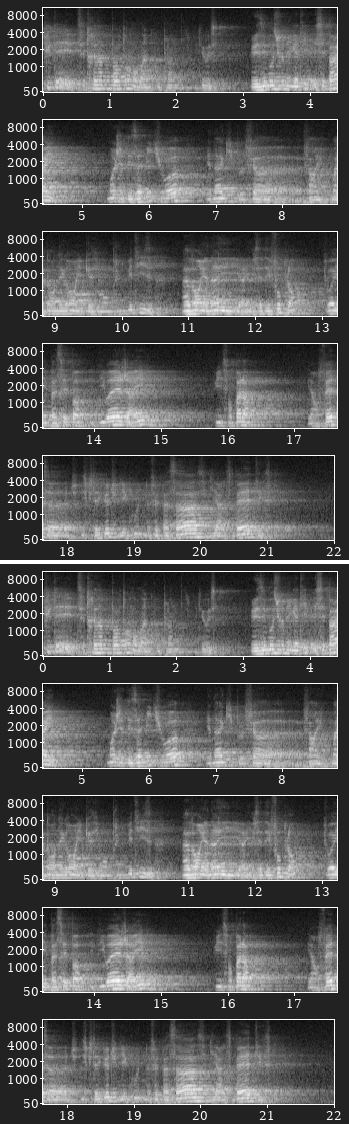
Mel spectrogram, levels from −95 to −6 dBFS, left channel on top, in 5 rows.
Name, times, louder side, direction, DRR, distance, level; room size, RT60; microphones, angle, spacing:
voice 1, 0.0-2.6 3.1-4.6 5.4-10.6 10.9-12.7 13.0-14.9 15.8-16.4 17.2-21.1, right 1 dB, 10° right, 1 dB, 1.4 m, -22 dB
17.5 x 17.0 x 4.7 m, 2.3 s
head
